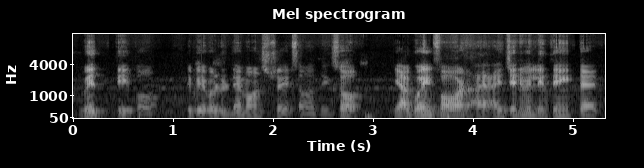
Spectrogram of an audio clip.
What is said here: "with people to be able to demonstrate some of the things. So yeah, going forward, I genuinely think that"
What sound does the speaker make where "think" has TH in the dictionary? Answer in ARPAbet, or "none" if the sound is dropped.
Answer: T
